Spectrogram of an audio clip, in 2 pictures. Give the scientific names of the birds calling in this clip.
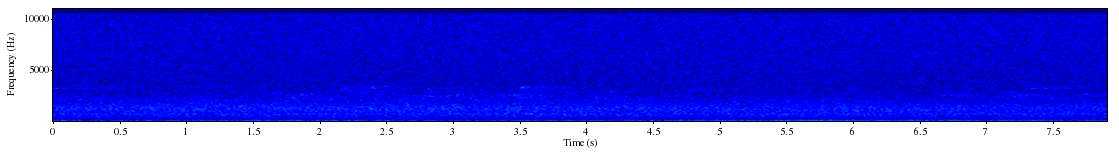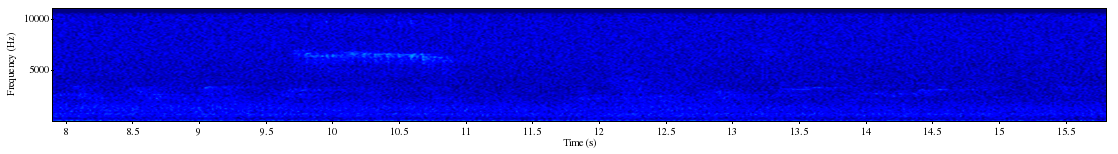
Turdus migratorius, Dryobates pubescens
